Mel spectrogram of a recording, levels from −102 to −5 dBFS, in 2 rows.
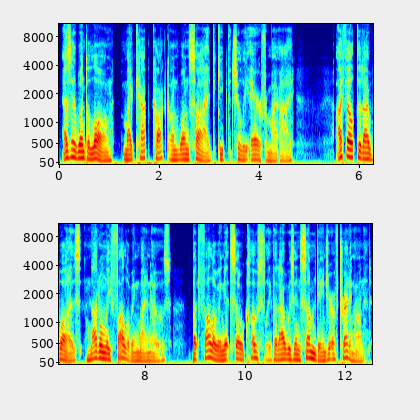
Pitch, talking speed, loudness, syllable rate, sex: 115 Hz, 205 wpm, -19 LUFS, 5.2 syllables/s, male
